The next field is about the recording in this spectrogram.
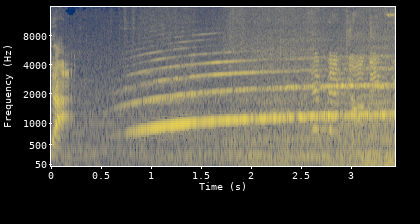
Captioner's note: siren wailing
